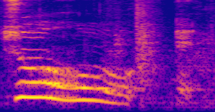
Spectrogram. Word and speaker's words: taureau: Alors, combien de syllabes? Taureau. Oh oh. Combien de syllabes? 2. Deux. 2 syllabes. 2 syllabes. Alors, la première syllabe, to. La voilà. Qu'est-ce qu'on a tiré de to? Nous avons tiré Oh. o. La deuxième syllabe, c'est Oh. la deuxième syllabe, c'est Ro.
